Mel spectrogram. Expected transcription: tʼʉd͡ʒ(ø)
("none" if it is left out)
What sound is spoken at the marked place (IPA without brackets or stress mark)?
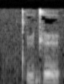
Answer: ø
